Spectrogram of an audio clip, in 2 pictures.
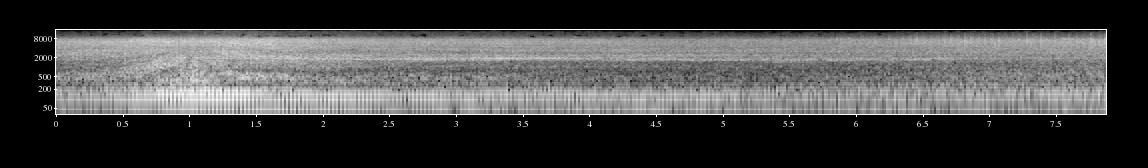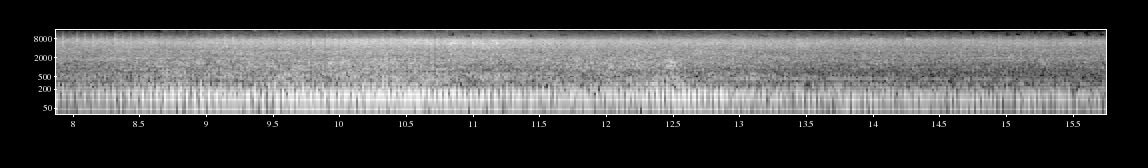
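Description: Motor vehicle engines passing in the background, a low rumble that swells about a second in and again for several seconds in the second half.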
